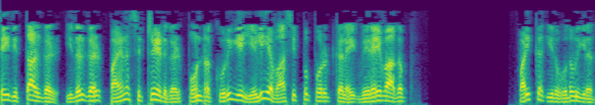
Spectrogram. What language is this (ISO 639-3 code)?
tam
